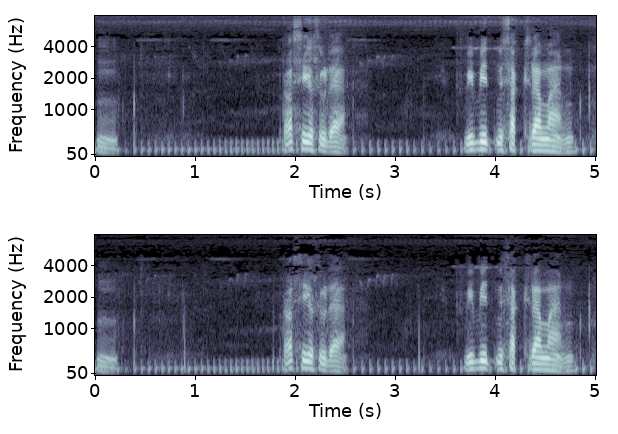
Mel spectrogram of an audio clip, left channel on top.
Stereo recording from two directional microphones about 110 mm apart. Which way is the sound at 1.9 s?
40° left (ahead or behind).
